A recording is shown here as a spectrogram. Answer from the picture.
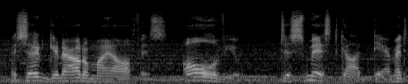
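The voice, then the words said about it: Drunken slurred bellowing shout. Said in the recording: “shouted something, slightly slurred ... he bellowed. His voice was definitely impacted. He'd been drinking.”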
